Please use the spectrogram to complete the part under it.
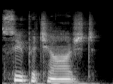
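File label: "supercharged", English, British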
